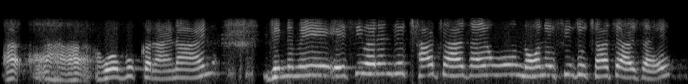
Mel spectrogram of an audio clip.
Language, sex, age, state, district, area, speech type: Sindhi, female, 45-60, Delhi, South Delhi, urban, conversation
